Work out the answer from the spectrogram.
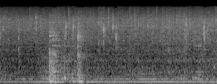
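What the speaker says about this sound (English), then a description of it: "Heat small amount of oil, like 2 teaspoon of oil in the pan, and now I'm going to add chopped" Chopped onion frying in a small amount of hot oil in a pan for mutton pepper curry, a loud continuous crackling sizzle with a brief surge of stirring near the start.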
